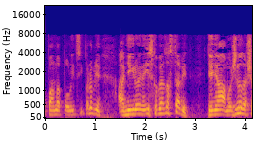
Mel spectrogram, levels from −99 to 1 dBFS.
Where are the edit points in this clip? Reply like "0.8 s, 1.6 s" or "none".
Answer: none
